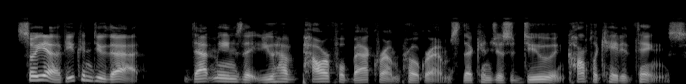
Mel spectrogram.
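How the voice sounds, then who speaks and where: Over a quiet background, a man talks at a moderate pace with a bright, sharp tone, and the sound is dry and close with no echo. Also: medium pitch for a man, lively intonation. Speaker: podcast guest discussing hypnosis. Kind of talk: casual podcast interview. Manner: rhythmic, lulling cadence; occasionally raises voice to break the pattern.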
